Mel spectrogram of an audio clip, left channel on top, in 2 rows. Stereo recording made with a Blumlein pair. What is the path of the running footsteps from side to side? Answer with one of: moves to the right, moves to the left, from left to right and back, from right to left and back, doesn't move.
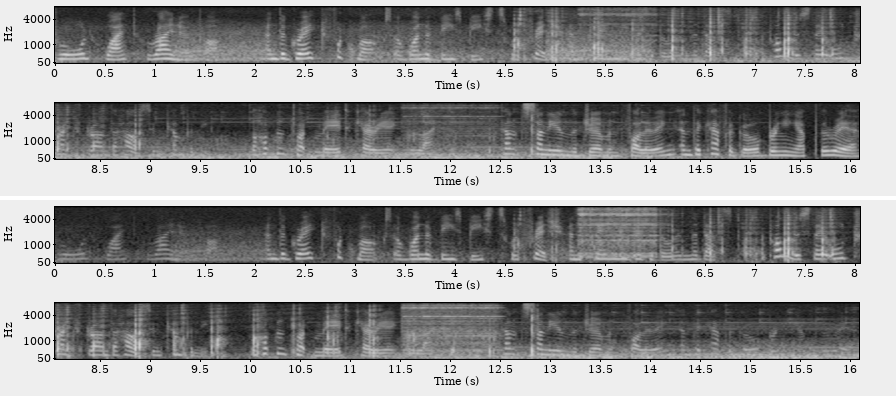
moves to the right.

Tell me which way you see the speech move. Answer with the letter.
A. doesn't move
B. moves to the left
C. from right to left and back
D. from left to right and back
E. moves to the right
D.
